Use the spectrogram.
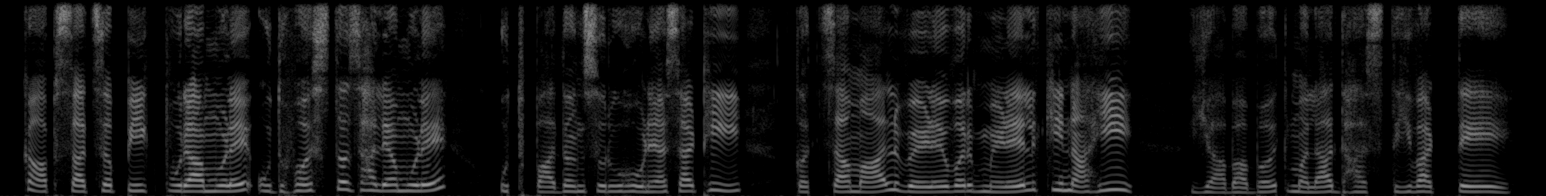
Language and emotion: Marathi, fearful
